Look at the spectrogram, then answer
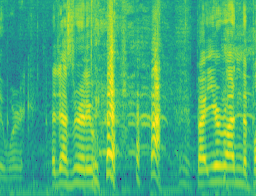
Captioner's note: laughs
